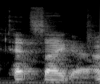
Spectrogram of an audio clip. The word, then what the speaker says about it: Tetsusaiga: Now, you say it correctly. – Tetsaiga. – Okay, so the middle part is a little silent, or at the very least imperceptible with the rest of the word.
